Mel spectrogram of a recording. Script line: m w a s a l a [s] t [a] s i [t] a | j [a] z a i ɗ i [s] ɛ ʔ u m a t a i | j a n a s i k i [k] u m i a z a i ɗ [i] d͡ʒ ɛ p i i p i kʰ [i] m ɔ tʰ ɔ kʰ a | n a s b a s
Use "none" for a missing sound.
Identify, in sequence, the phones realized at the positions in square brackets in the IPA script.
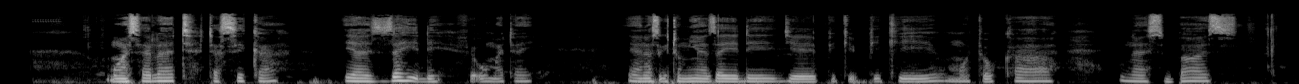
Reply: t, a, k, a, f, t, i, i

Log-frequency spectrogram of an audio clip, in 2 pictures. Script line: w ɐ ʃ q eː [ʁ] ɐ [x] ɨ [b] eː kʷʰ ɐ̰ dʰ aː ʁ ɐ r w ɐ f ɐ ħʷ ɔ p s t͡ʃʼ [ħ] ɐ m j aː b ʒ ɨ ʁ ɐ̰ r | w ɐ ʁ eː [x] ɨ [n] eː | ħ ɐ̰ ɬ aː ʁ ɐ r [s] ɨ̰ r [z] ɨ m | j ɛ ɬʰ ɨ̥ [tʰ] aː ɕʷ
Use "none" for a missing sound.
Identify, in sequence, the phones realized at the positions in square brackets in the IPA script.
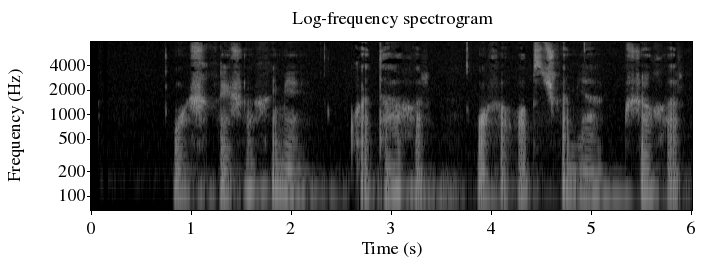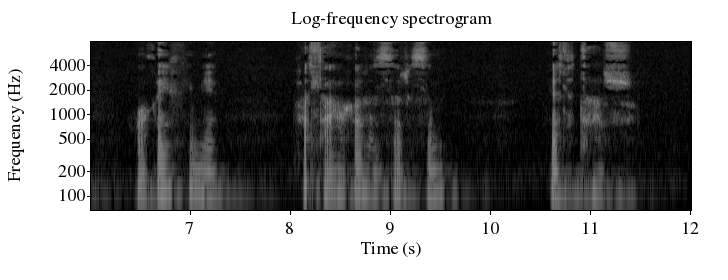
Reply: ʒ, x, m, x, x, m, z, z, tʰ

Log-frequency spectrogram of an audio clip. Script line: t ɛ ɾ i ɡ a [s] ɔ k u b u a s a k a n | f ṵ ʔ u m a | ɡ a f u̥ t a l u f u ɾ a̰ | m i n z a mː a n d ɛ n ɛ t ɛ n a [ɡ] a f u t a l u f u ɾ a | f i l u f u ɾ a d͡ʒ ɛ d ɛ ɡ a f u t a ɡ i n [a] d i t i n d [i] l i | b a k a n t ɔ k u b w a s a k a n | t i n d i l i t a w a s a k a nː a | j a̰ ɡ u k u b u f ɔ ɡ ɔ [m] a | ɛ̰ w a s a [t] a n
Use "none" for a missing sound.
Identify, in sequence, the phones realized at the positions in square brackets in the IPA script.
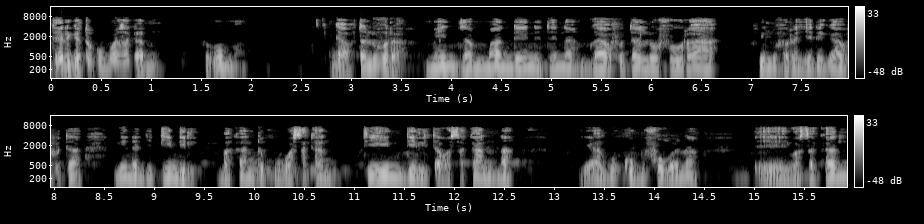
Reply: t, ɡ, a, i, n, k

